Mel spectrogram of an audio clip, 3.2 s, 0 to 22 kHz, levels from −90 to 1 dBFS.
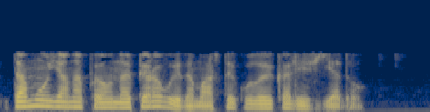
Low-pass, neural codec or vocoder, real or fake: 3.6 kHz; none; real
